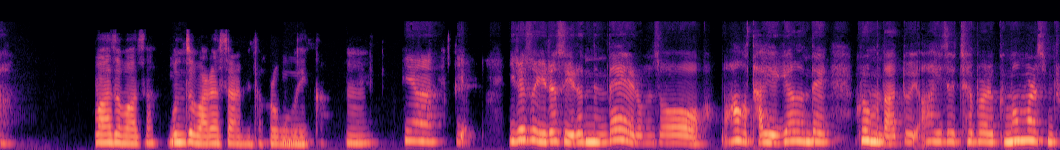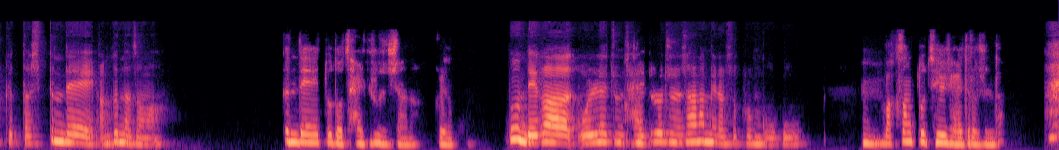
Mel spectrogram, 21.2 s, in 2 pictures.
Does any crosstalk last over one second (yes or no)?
no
